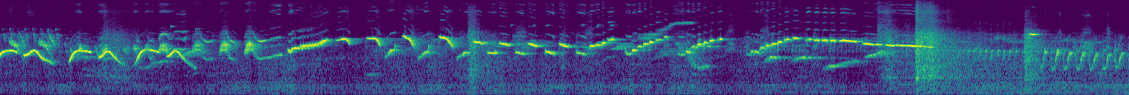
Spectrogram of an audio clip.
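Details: Caged Chinese Hwamei singing loudly: a rich run of varied whistled phrases, rising and falling slurs and quick repeated notes, with a few sharp clicks in the background.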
